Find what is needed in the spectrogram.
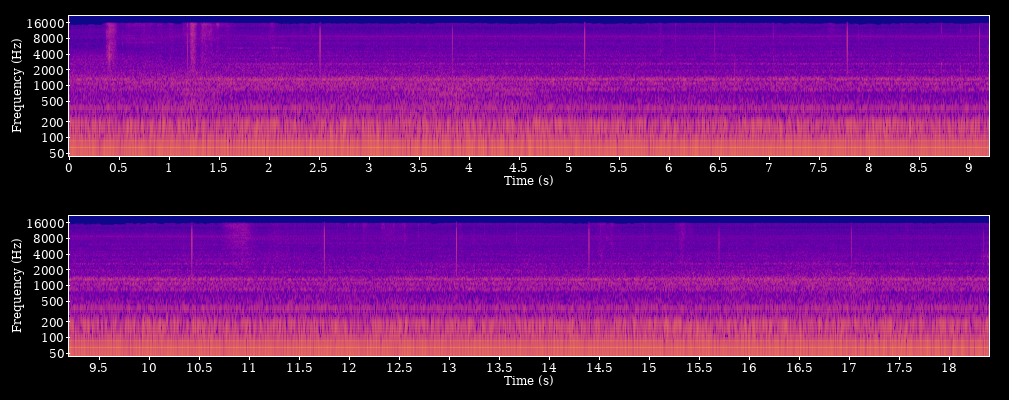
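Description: A steady low rumble with a faint constant hum, continuous and even in level, with a few faint clicks scattered through it.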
